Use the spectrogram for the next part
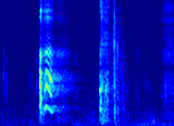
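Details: Baby sneezing: two short, sharp bursts of air with a brief catch between; sneezing.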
